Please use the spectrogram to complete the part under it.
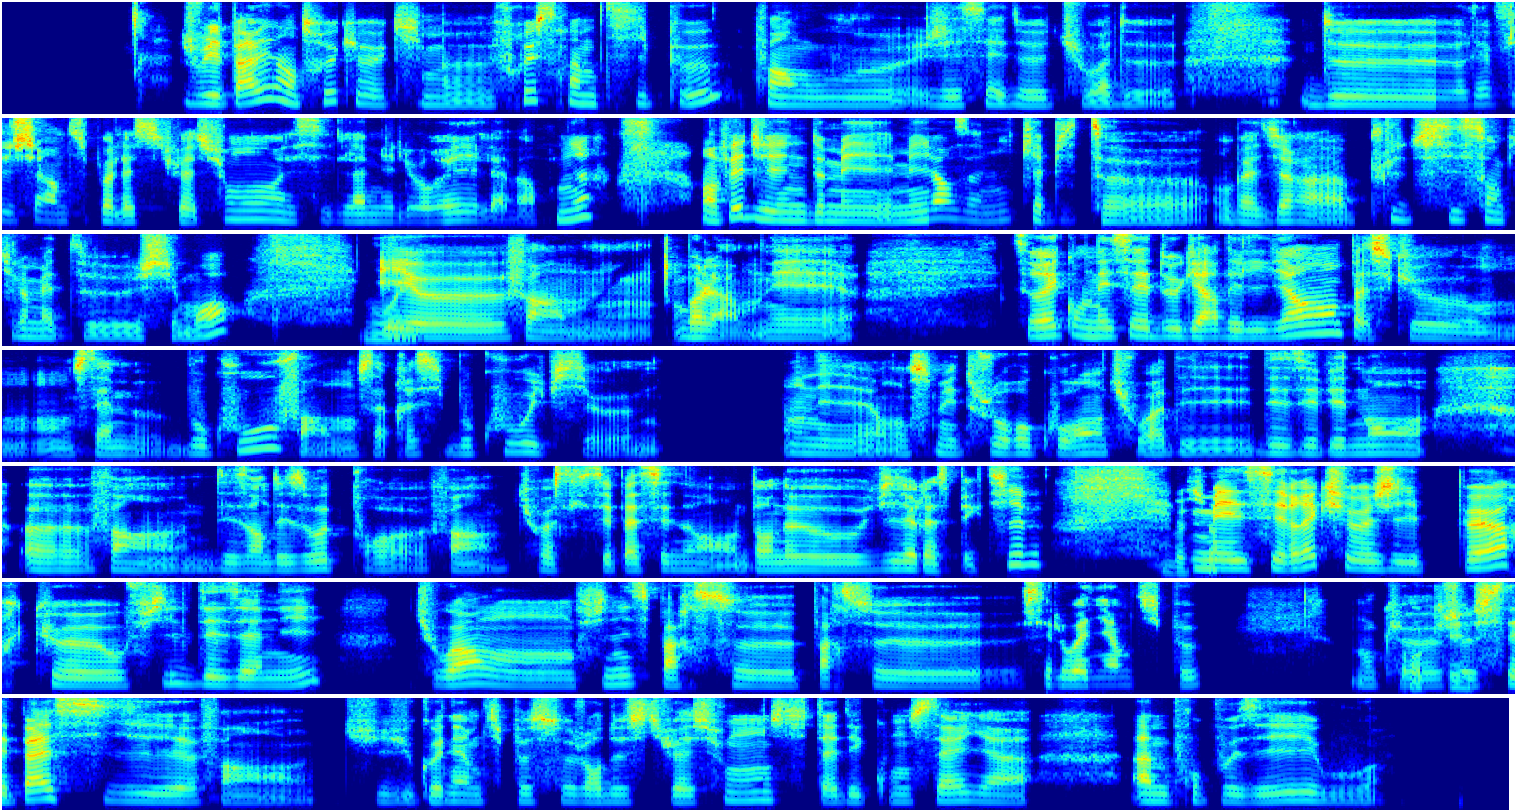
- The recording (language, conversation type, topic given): French, advice, Comment maintenir une amitié forte malgré la distance ?
- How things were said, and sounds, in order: none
